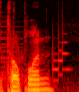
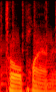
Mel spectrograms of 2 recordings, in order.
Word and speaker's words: Toaplan: Of course, I I I call this company Toplin, like Soapland, but I guess that's not the correct pronunciation. I guess Toplan is the how the Japanese pronounce it.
